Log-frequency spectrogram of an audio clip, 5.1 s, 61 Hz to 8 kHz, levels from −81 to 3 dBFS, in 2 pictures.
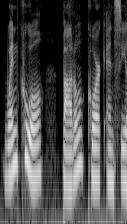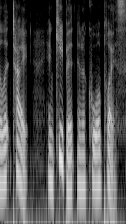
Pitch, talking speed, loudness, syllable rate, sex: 165 Hz, 175 wpm, -17 LUFS, 4.1 syllables/s, female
